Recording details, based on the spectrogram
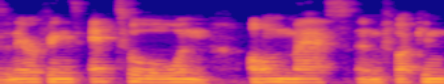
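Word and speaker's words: en masse: m aou s e I'm pretty sure if you were saying it you would pronounce it on mass it just means a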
